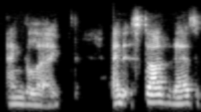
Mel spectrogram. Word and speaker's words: Angeles: it's spelt like los angeles but it's actually pronounced anglais and it started as a piece of journalism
